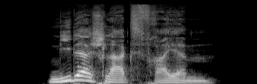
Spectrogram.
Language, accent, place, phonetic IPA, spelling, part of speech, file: German, Germany, Berlin, [ˈniːdɐʃlaːksˌfʁaɪ̯əm], niederschlagsfreiem, adjective, De-niederschlagsfreiem.ogg
- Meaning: strong dative masculine/neuter singular of niederschlagsfrei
